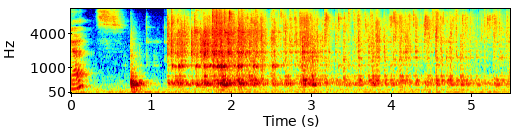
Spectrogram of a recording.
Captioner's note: peanuts clattering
